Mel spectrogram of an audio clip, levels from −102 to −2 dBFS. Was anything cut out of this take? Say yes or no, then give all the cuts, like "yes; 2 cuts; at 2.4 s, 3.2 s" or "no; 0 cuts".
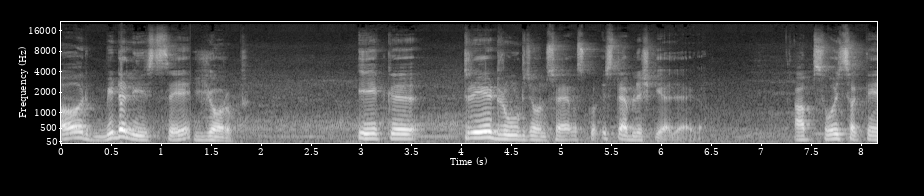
no; 0 cuts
